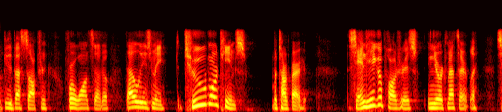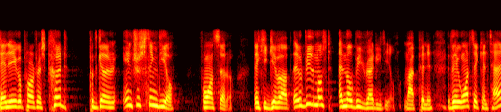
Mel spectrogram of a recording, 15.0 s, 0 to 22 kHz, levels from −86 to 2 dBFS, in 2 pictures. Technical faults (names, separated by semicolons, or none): AMR comfort noise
